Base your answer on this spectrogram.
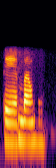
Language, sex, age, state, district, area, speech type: Bodo, female, 45-60, Assam, Udalguri, rural, conversation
